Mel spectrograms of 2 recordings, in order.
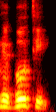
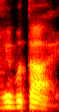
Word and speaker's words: Vibhuti: I am Vibhuti, I am not Vibhutai.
